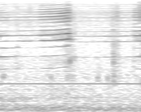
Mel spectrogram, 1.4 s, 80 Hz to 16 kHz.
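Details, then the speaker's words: Miswired LDR-based astable 555 timer with passive buzzer and flashing LEDs: thin high insect-like buzz, steady tone near 1 kHz, heard when the 10 µF capacitor lead accidentally touched the LED; power supply current was limited. "oh I accidentally stuck it that lead to the LED that was really interesting that was a really interesting noise"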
